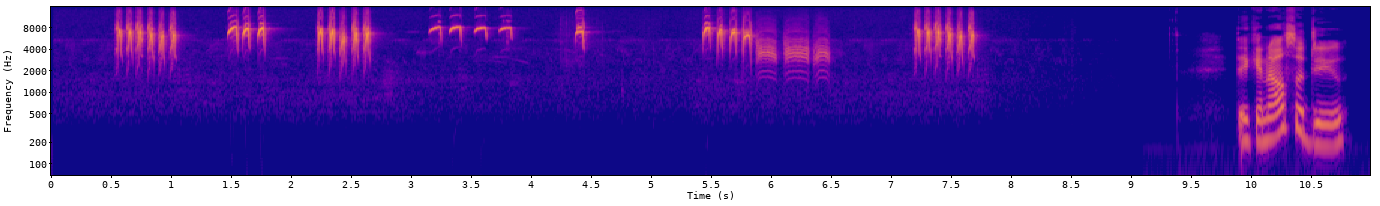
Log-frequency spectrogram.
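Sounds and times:
chickadee calling the chicka part of its call: 0.0s - 8.0s
speech: 9.9s - 10.9s.

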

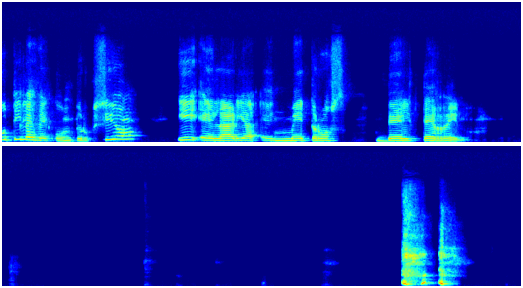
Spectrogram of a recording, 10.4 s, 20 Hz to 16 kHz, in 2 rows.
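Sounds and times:
speech: 0.0s - 4.8s
harsh coughing fit: 9.2s - 10.0s.

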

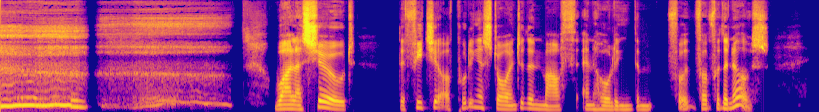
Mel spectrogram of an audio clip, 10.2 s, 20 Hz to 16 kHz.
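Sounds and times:
voice imitating heavy labored breathing: 0.0s - 3.4s
speech: 3.4s - 9.7s.

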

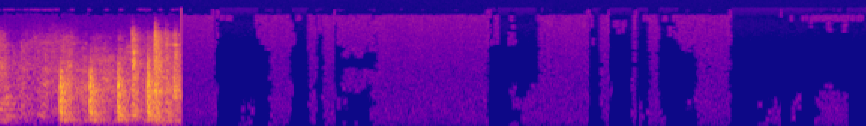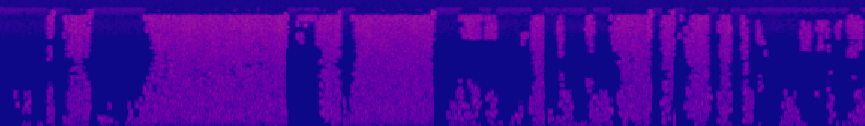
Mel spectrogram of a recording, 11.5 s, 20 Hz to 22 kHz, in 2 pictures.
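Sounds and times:
knocking on a door: 0.0s - 1.2s.

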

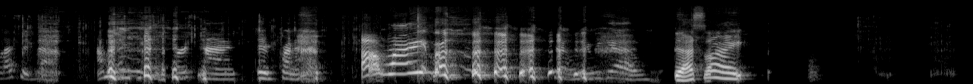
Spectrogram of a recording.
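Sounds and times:
speech: 0.1s - 7.6s
laughter: 0.4s - 2.1s, 4.3s - 6.1s
crisp snack from a bag being bitten and chewed: 8.5s - 9.7s.

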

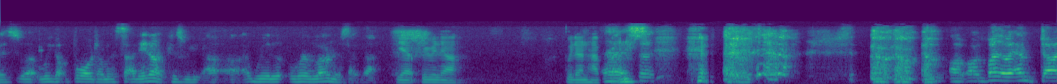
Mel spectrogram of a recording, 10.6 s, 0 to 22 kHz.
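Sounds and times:
speech: 0.0s - 4.7s, 5.6s - 7.9s, 8.5s - 10.5s
harsh coughing: 7.0s - 9.5s.

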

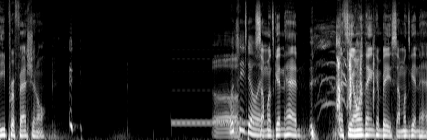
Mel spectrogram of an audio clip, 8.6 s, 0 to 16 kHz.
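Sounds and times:
speech: 0.0s - 1.0s, 4.3s - 8.5s
telephone ringback tone on the line: 3.4s - 4.3s
laughter: 6.2s - 7.6s.

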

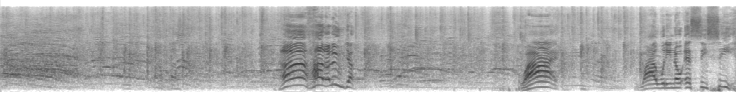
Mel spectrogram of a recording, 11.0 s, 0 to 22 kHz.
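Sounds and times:
crowd shouting: 0.0s - 3.0s, 3.6s - 8.3s
crowd clapping: 0.0s - 10.4s
speech: 4.2s - 5.5s, 7.8s - 8.5s, 9.6s - 11.0s.

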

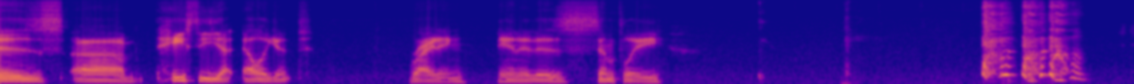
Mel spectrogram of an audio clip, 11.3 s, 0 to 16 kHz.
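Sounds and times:
speech: 0.0s - 3.2s, 4.1s - 6.7s, 10.3s - 11.0s
person coughing: 9.8s - 10.8s.

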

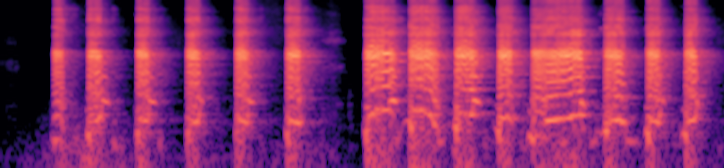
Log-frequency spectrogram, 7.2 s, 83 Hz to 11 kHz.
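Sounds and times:
duck call blown quietly in a Cajun squeal: 0.5s - 7.2s.

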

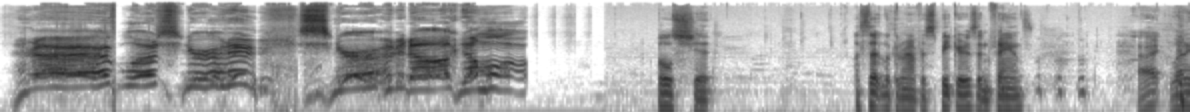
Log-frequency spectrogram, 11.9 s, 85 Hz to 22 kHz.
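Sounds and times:
person imitating anguished ghostly shouting and screaming: 0.0s - 5.3s
speech: 1.6s - 5.3s, 6.6s - 7.2s, 8.6s - 11.8s
sharp gasping breaths: 2.6s - 3.1s.

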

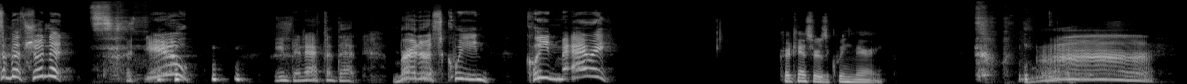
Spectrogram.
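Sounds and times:
speech: 0.0s - 6.2s, 7.8s - 8.9s, 9.8s - 11.6s
person voicing a creature-like growl and rasping snarl: 9.8s - 11.7s.

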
